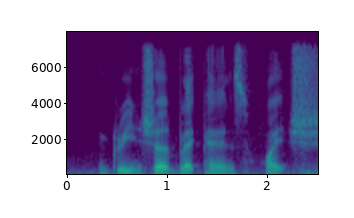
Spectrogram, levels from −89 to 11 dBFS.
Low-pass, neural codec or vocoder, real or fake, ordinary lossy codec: 7.2 kHz; none; real; none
